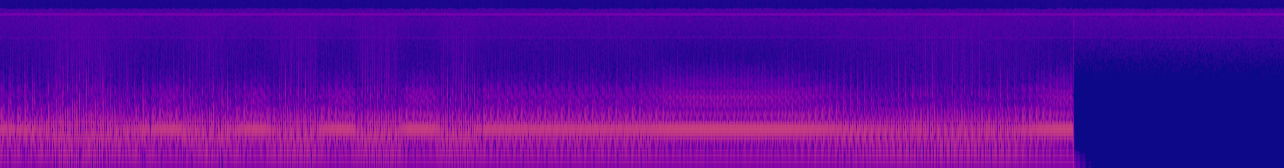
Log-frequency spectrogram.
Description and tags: A series of sounds made using my wonderful Korg Monotron. These samples remind me of different science fiction sounds and sounds similar to the genre. I hope you like.
Machine, Electronic, Korg, Space-Machine, Monotron, Futuristic, Sci-Fi, Space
